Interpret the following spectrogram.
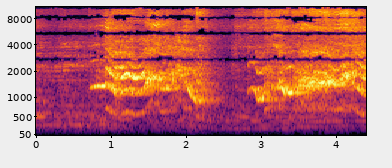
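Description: High-pitched sing-song vocal sounds that glide up and down, in three phrases with short dips between them, over faint steady background tones.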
